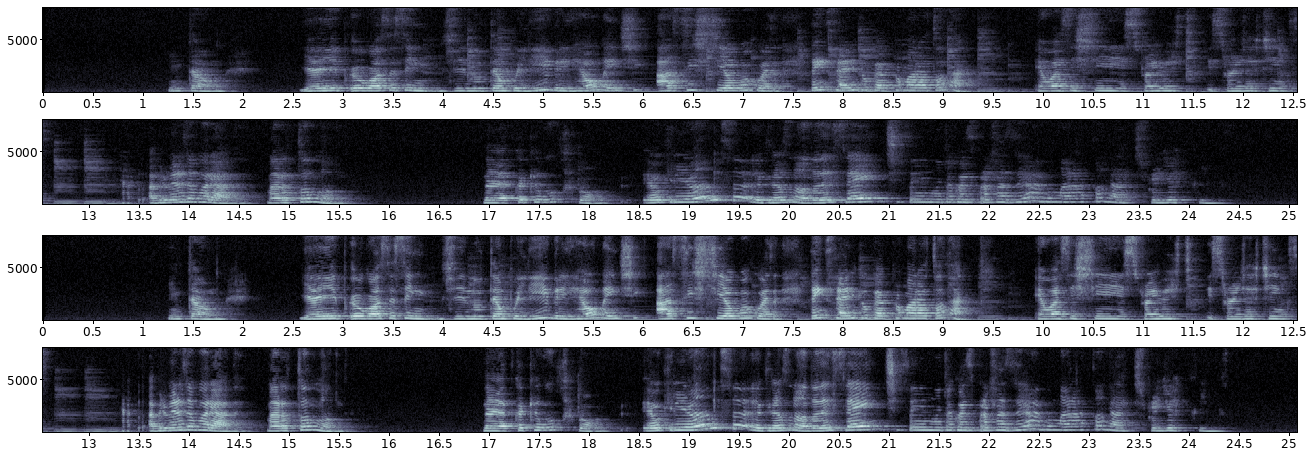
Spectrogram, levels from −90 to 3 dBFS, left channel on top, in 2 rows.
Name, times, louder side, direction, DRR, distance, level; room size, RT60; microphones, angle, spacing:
voice 1, 1.2-2.0 2.6-9.3 9.9-11.4 11.6-12.5 13.6-15.6 16.9-18.2 18.5-24.4, right 4 dB, 55° right, 10 dB, 0.5 m, -22 dB
sound 1, 3.8-13.4, equal, 85° left, 1.7 m, -42 dB
6.4 x 3.4 x 5.4 m, 0.67 s
head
